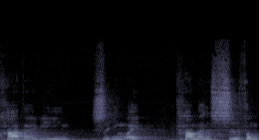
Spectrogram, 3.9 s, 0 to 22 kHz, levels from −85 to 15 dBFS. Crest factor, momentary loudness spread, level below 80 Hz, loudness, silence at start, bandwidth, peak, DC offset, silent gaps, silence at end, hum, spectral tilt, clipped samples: 20 dB; 16 LU; -66 dBFS; -36 LUFS; 0 s; 16 kHz; -16 dBFS; under 0.1%; none; 0 s; none; -4 dB/octave; under 0.1%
